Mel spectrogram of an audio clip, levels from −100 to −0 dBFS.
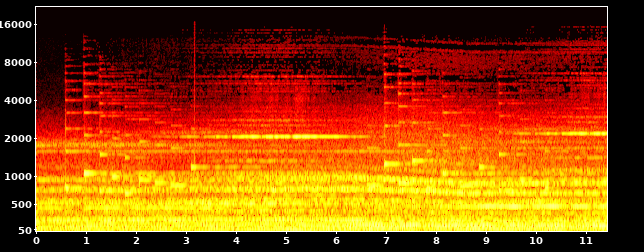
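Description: A block of digital silence falls at 3.16 s. For about 1.45 ms the output drops to zeros, which fits a 64-sample block left unfilled, then jumps straight back with no fade, so the abrupt edges produce a single short tick.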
